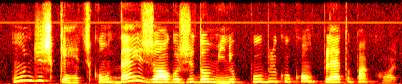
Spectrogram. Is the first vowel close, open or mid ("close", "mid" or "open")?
close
